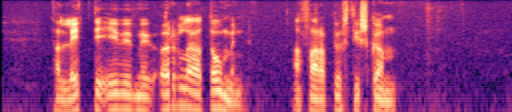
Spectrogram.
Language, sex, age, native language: Icelandic, male, 30-39, Icelandic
